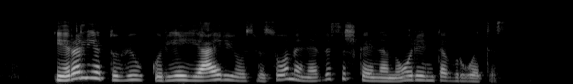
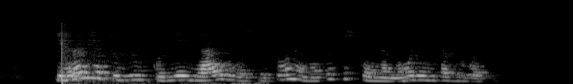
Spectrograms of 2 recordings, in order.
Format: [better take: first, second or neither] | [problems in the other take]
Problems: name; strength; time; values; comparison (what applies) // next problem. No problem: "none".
first | noise reduction (classical method WPE with log-MMSE)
